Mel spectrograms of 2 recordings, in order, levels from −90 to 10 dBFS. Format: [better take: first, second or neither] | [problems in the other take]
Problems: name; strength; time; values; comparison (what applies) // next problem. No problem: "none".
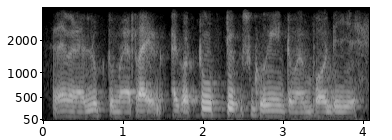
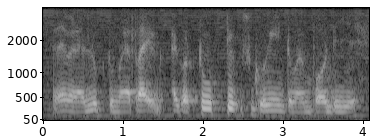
second | noise reduction (neural mask model Resemble Enhance denoiser)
